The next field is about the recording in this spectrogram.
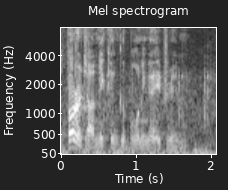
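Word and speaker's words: bore da: it is good morning how would you pronounce that b borar borar to you Duncan he says borar Nick and good morning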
